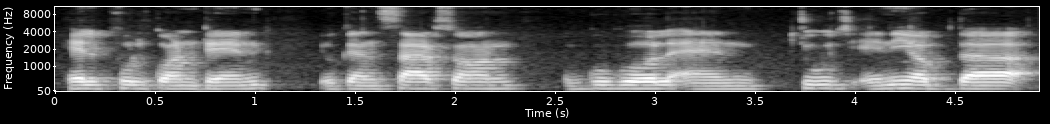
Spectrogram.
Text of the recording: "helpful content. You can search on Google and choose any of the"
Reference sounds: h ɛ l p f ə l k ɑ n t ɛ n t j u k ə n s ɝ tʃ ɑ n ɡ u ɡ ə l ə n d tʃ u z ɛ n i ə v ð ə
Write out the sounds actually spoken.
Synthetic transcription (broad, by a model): h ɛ l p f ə l k ɑ n t ɛ n t j u k ə n s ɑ s ɑ n ɡ u ɡ ə l ə n d tʃ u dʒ ɛ n i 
